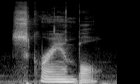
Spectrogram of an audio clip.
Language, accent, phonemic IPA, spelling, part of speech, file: English, US, /ˈskɹæmbl̩/, scramble, verb / noun / interjection, En-us-scramble.ogg
- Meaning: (verb) 1. To move hurriedly to a location, especially by using all limbs against a surface 2. To proceed to a location or an objective in a disorderly manner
